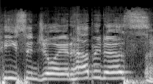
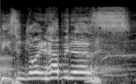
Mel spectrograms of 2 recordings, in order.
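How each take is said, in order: First: High, slow, sing-song through a laugh; sing-song joke. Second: High, bright greeting card cheer; sing-song joke. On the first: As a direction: chirp it like a greeting card. Jokey wish list answer. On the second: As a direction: burst in with a cheesy holiday wish. Same joke repeated louder. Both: Pretend.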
